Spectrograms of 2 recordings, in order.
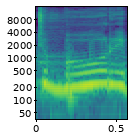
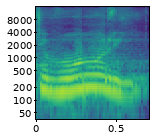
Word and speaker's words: Vihiga: Not Vihiga, but Vihiga.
